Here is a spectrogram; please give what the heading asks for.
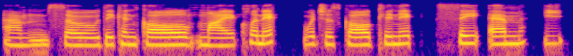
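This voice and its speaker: A woman's voice: mid-range voice, monotone, a little slow, a bit bright, clean tone, dry recording, muffled recording. A woman family physician from Quebec with a Québécois French accent, a native French speaker, talking earnestly with frequent restarts. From Quebec, Canada. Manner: earnest, many restarts, laughs easily. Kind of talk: interview answers.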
